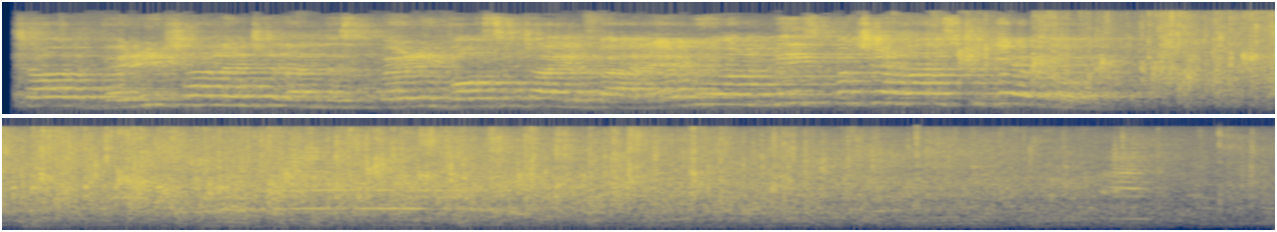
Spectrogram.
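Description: A young woman speaks into a microphone over loudspeakers in a large hall.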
